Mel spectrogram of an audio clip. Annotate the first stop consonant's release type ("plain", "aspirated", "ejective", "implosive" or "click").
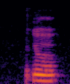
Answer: implosive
